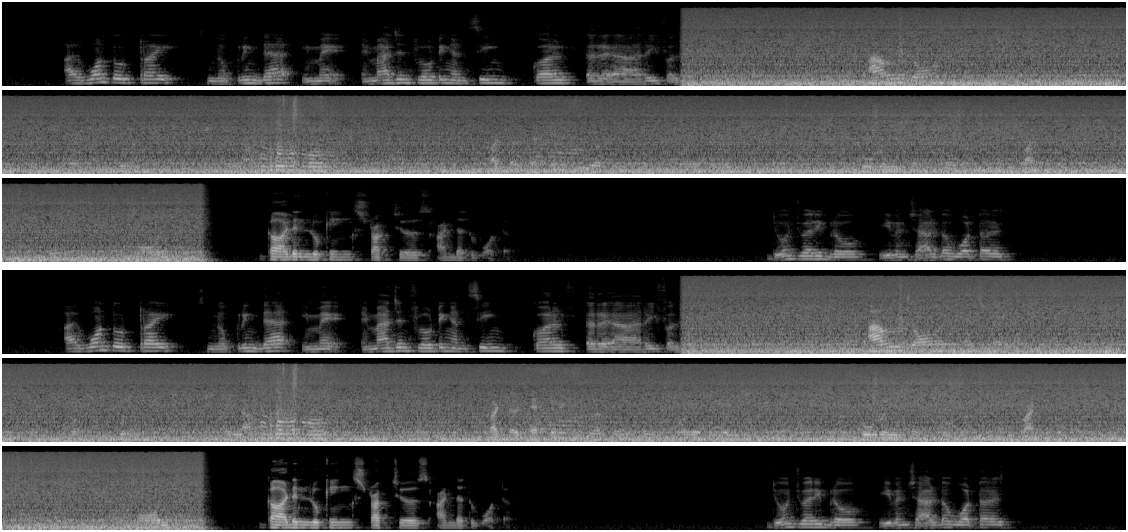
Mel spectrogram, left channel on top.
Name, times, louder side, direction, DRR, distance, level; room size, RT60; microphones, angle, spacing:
voice 1, 0.6-1.7 2.0-7.0 30.1-32.5, right 1 dB, 30° right, 1.4 m, -32 dB
sound 1, 6.8-24.5, right 1 dB, 10° right, 0.8 m, -23 dB
voice 2, 8.3-11.2 11.7-12.0 12.4-12.9 13.4-15.5 16.1-19.1 19.5-21.2 21.4-23.2 23.6-24.2 25.1-27.4, right 4 dB, 60° right, 0.9 m, -30 dB
7.4 x 6.5 x 3.6 m
head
